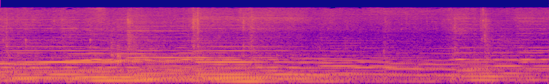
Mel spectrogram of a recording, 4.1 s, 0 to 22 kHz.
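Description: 1872 Holdich pipe organ, tuned in an unequal temperament, playing a classical-style air with variations, with sustained chords under a moving melody line. It is a little louder a second or two in, then settles softer.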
